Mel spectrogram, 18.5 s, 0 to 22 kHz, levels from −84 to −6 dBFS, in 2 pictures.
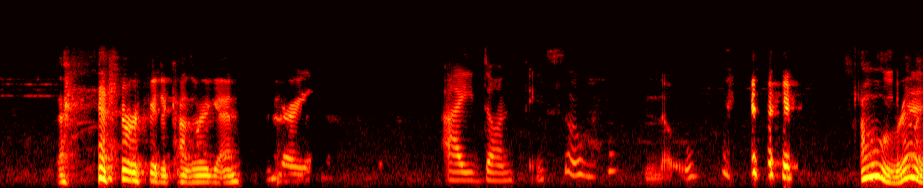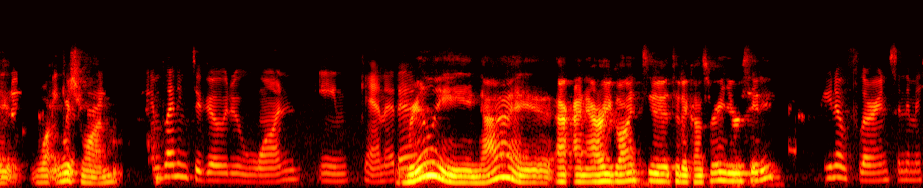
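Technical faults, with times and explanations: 0.22–0.88, 1.76–1.80, 2.75–3.26 and 9.73–10.85 s, echo leak: you can hear a faint delayed copy of the speech trailing the original by about 374 to 425 ms. It sits about 35 dB down in the first stretch and climbs to about 25 to 20 dB down in the later ones. That's likely a loudspeaker on the far end whose echo canceller didn't fully scrub what its mic picked up, so a chunk got sent back to us.
1.37–3.13, 8.94–10.78 and 14.83–17.57 s, speech suppressed in double talk: the talker's level keeps sagging, dropping by as much as about 40 dB. Roughly a second of the first span is hit, around a second and a half of the second, and about two seconds of the third. The likely cause is both sides talking at once, with the echo canceller unable to tell the local talker from loudspeaker echo and pulling everything down together.
3.16–3.29 s, background gated by the echo canceller: the room tone briefly ducks by about 16 dB for around a tenth of a second, then comes right back. 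That's the canceller clamping the mic hard while the loudspeaker was active, then releasing once it decided the coast was clear.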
